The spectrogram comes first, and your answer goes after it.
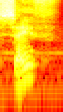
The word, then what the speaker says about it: Seif: My name is Safe. For those of you who think they can spell it, it's not what you think.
